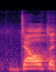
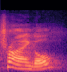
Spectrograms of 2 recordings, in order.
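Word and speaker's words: Δ: over this time of delta T that triangle is not pronounced triangle it's pronounced Delta it's a capital D in Greek and that Delta means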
